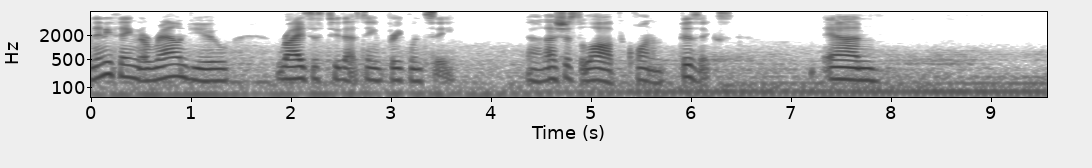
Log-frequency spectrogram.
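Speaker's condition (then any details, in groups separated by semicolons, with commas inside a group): No condition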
